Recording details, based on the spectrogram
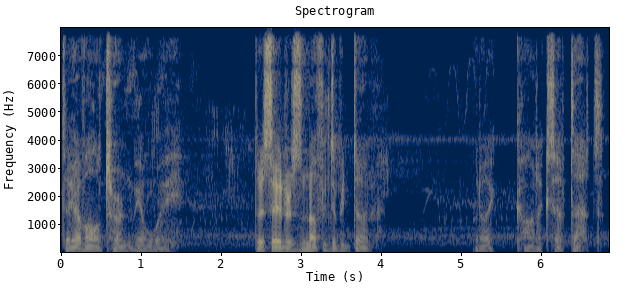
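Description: A man playing a desperate, grieving father who pleads humbly and haltingly in a fantasy audio drama. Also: a bass voice, a little hiss or hum. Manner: slow, halting, earnest pleading.

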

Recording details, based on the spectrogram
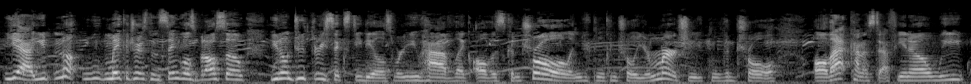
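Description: A woman's voice: lowish voice, a little fast, music in the background. A woman in her thirties chatting candidly to fans on a phone livestream from her couch at home. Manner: chatty, candid, laughs often. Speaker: singer answering fans on a livestream. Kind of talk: casual livestream chat. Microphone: phone held at arm's length.

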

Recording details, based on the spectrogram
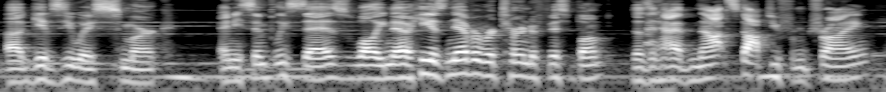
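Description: A man working as game master, narrating a tabletop game in halting, deliberate phrases. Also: mid-range voice, fairly even intonation, over music.

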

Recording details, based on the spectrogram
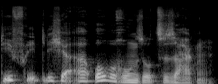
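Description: A man's voice: fairly low pitch, wildly swooping pitch, moderate pace, creaky, a little mellow, husky, voice pushed up, full character voice. A man voicing a jovial, pompous town mayor in a storybook, effusive and declamatory. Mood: pompous toasting.

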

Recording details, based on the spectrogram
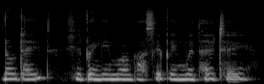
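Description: A woman playing a gossipy, flattering vampire hair stylist in a whispered ASMR role-play, speaking in a soft, breathy, conspiratorial hush. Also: fairly high pitch. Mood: conspiratorial, intrigued. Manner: slow, hushed, conspiratorial, indulgent. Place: small decorated indoor room.

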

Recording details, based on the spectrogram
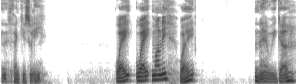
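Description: A man speaks slowly, easing through each line without rushing. His tone is soft and mellow, with no edge to it. He performs a wholesome audio roleplay as a teasing husband and a fond dad who coos to a baby. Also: medium pitch, lively intonation.

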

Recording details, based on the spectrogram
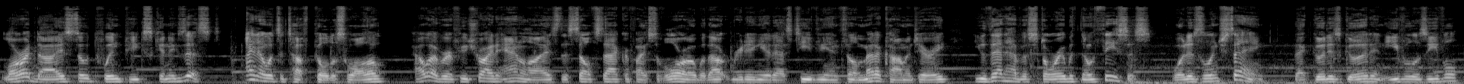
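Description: Deadpan man with a monotone voice. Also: mid-range voice, a little fast, hardly any pauses, soft background music. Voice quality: monotone delivery. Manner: dry, deadpan. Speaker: video essayist. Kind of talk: scripted commentary.

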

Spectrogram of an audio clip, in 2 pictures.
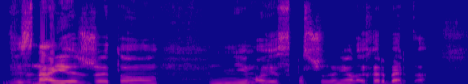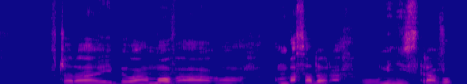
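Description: An actor playing a worldly baron and diplomat in a dramatised audiobook, bantering and emphatic. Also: male voice, on the low side, fairly even intonation, slow pace, a little mellow, dry recording, clean studio sound. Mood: amused, gossipy.

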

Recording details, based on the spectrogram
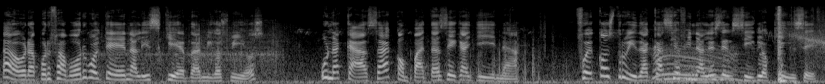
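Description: Showy cartoon tour guide, woman performer, mid-pitched, swooping announcements. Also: big pitch swings, normal speed, background noise, natural voice. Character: theatrical tour guide in a fairy-tale town. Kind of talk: animated cartoon acting. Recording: music behind the voice.

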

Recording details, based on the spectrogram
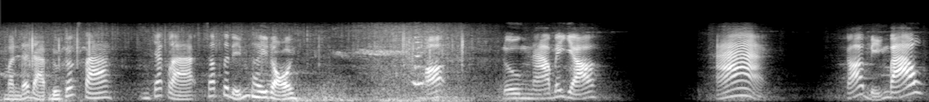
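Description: Animated young cartoon boy. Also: fairly low pitch, a little slow, pauses often, lo-fi sound, noisy background. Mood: determined. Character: determined, polite young boy cyclist. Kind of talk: children's cartoon dubbing.

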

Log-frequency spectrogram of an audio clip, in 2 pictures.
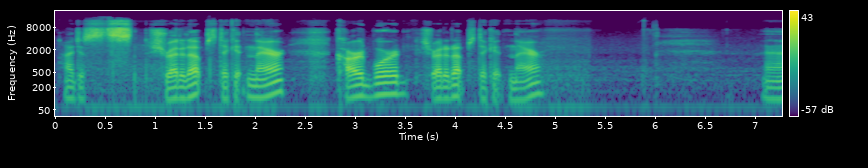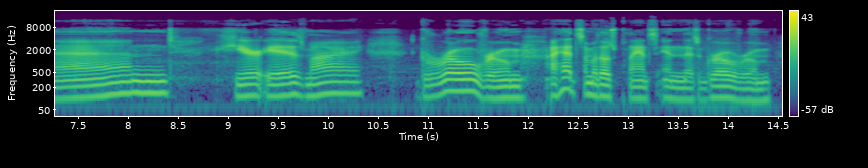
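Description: A man's voice: fairly low pitch, fairly bright tone. A man giving a casual, unscripted tour as a home gardener, rambling and thinking aloud as he goes. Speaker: home gardener showing his grow room. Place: indoor basement grow room.

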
